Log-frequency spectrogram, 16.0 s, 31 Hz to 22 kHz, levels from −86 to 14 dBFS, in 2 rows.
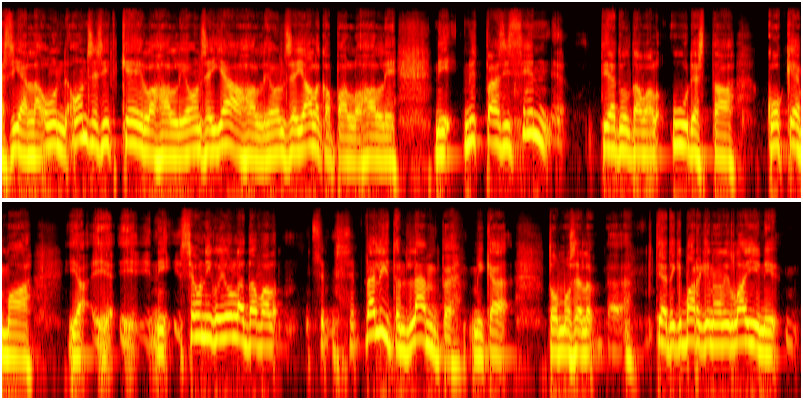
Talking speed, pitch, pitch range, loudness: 145 wpm, 165 Hz, 140-195 Hz, -19 LUFS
